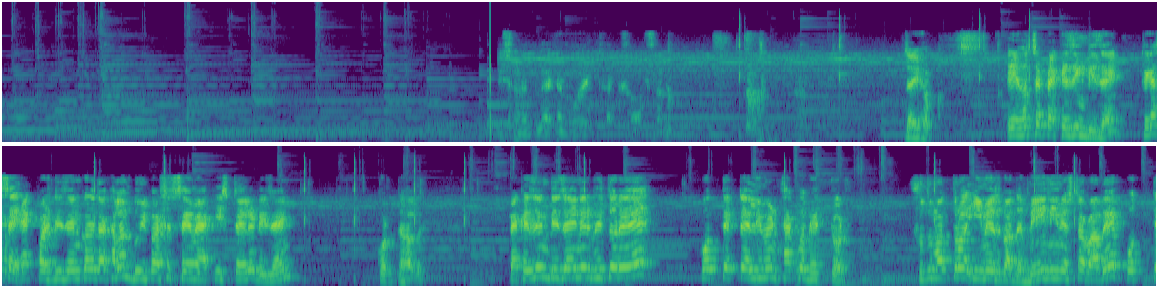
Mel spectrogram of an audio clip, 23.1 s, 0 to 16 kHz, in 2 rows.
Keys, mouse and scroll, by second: 7.2 ctrl+alt+click, 8.2 ctrl+click, 9.0 space, 9.6 ctrl+alt+click, 10.8 space, 14.4 ctrl+click, 15.4 space, 22.2 double click.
